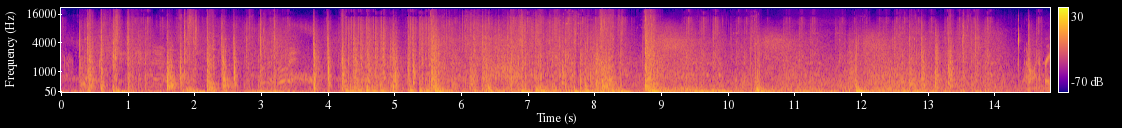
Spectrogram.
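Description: Rapid bursts of gunfire fill an Arma military operation as a squad pushes into a compound, dense volleys and single shots overlapping throughout at close range, with radio chatter and talk running underneath.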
